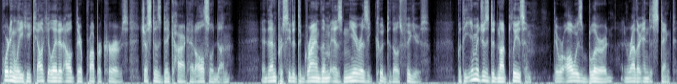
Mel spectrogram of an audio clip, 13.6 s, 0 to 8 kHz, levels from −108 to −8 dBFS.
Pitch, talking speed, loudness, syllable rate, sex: 110 Hz, 180 wpm, -19 LUFS, 5.7 syllables/s, male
